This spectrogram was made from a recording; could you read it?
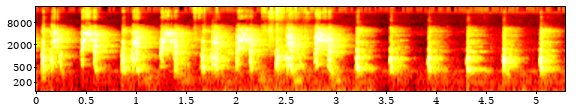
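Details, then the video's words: A Terali chukar partridge gives loud, harsh chuk notes in quick succession, settling into a regular rhythm of about three clucks per second. "Кабки Терали"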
